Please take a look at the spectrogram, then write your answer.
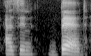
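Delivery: ordinary delivery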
